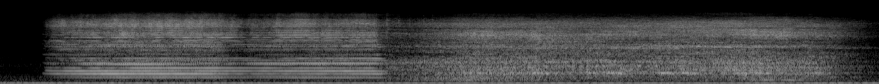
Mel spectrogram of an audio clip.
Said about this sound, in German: Was war das? Die Eisenbahn, das Taxi, der Traktor? Das ist die Eisenbahn. Genau, die Eisenbahn.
